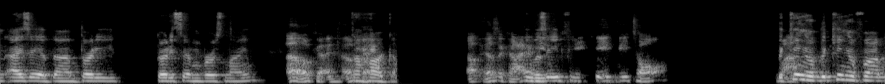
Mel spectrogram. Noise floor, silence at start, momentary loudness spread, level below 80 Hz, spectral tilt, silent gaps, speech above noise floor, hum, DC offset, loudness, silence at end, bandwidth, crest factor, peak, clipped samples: under -90 dBFS; 0 s; 15 LU; -66 dBFS; -5.5 dB/octave; 1.40-1.56 s, 4.15-4.65 s, 6.91-7.75 s; over 68 dB; none; under 0.1%; -23 LUFS; 0 s; 12.5 kHz; 16 dB; -6 dBFS; under 0.1%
